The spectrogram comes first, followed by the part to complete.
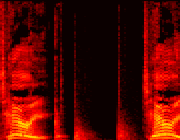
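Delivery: calling out, repeated twice. Calling out for another character, shouting. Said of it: "Why are you shouting?".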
